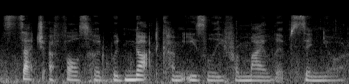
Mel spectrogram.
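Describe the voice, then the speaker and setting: A woman's voice: mid-range voice, little pitch movement, normal speed, darkish tone, a little hiss or hum, close to an everyday voice. A woman playing a proud, defiant young noblewoman in a dramatic audiobook, speaking with formal, impassioned dignity. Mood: wary, proud. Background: ambience under the voice.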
